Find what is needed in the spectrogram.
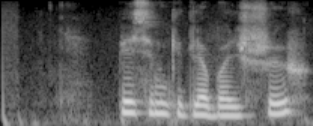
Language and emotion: Russian, neutral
